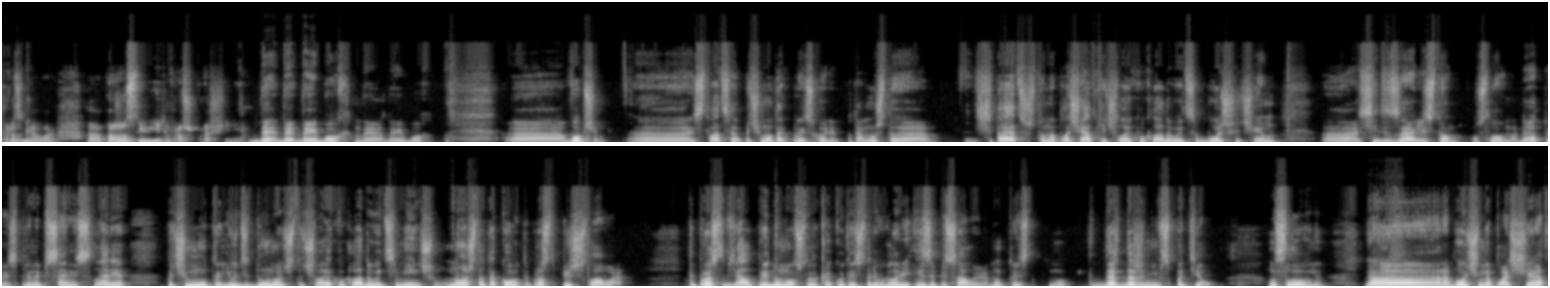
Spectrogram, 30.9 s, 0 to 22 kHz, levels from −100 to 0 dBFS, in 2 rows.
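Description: Speech recording with no audible technical faults anywhere.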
